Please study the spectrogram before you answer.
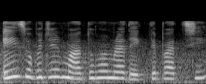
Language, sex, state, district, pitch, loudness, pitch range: Bengali, female, West Bengal, North 24 Parganas, 300 Hz, -14 LUFS, 265-330 Hz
